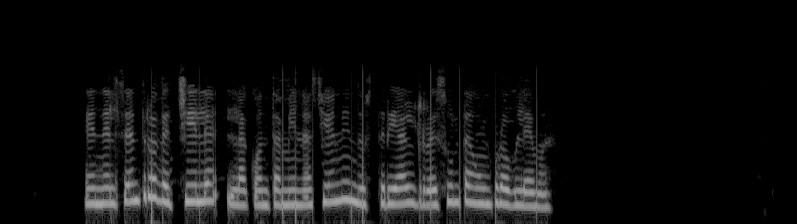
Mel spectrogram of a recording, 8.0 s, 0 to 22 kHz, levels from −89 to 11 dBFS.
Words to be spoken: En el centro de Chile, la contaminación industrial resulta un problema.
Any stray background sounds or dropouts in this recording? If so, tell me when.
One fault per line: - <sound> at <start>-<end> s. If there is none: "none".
none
